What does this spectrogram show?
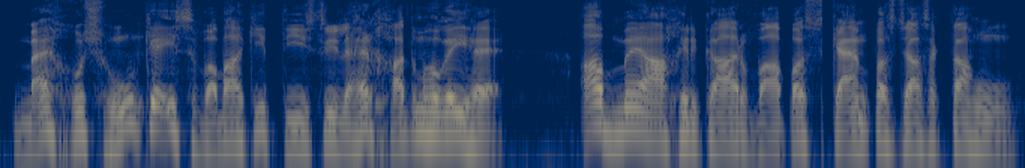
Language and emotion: Urdu, happy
